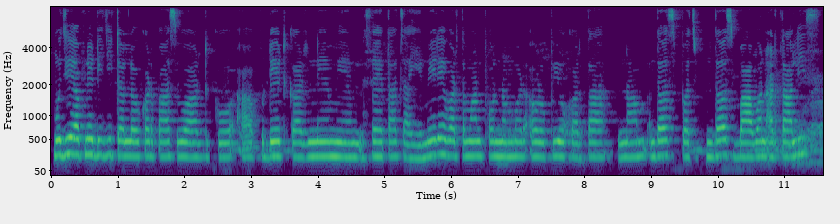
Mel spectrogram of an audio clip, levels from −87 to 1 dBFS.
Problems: none marked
